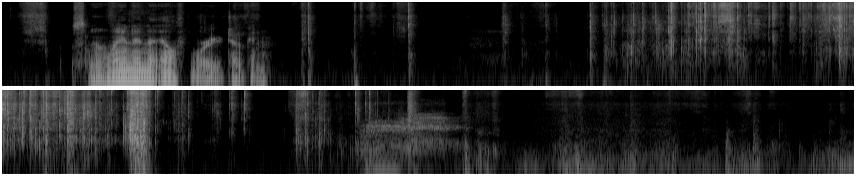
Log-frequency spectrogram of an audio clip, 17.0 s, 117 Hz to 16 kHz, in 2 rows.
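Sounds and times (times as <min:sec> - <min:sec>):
plastic wrapper crinkling and tearing: 0:05.1 - 0:12.2.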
